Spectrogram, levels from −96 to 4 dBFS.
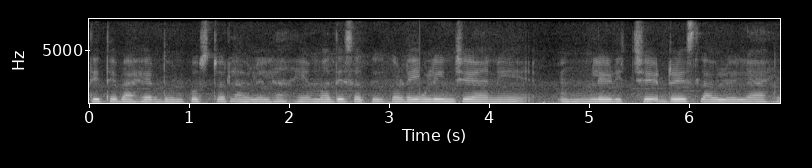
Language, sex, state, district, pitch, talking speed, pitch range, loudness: Marathi, female, Maharashtra, Aurangabad, 190 Hz, 120 wpm, 185-195 Hz, -28 LUFS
